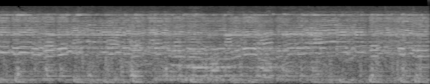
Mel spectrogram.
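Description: Muay Thai fight music (sarama): a shrill, nasal reed pipe playing a wailing melody over a quick, steady beat of hand drums.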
